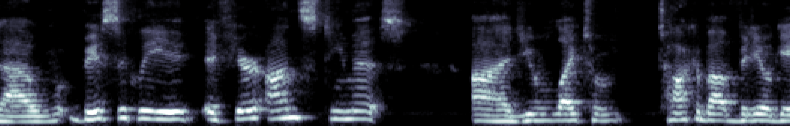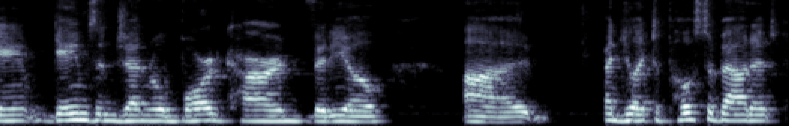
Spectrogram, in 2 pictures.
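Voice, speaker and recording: A man on a casual online stream chat, plugging his community group in an upbeat, loosely phrased way. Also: a little high. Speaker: podcast guest.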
